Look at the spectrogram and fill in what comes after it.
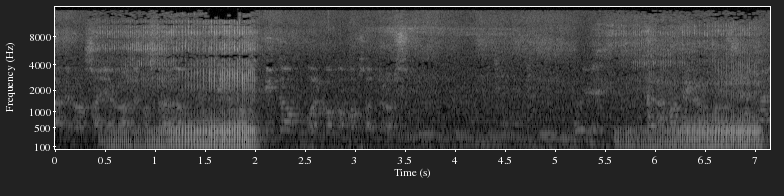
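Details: A sleeping dog snoring, with two long rasping, pulsed snores about a second each, separated by quieter breathing and faint background sounds.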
